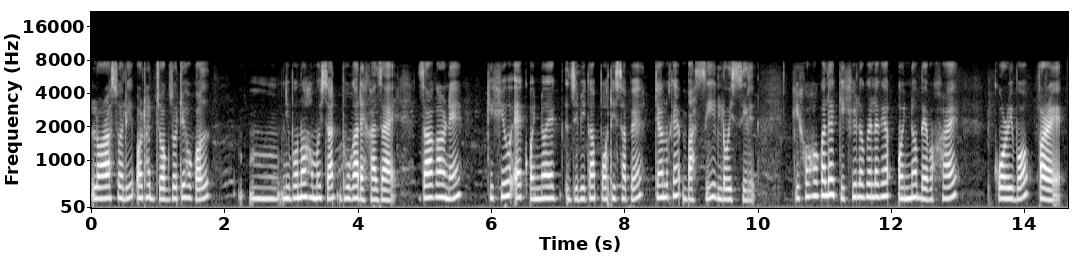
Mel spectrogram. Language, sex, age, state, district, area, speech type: Assamese, female, 18-30, Assam, Dibrugarh, rural, spontaneous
